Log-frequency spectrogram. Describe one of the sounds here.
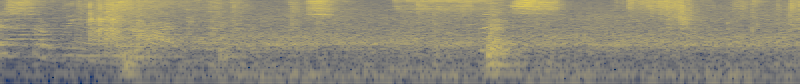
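A metal door rattles and clanks as a boy pushes it.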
